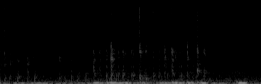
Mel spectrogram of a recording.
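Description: Quick, irregular keystrokes on a computer keyboard, typing out a short label in a craft setting, close and moderately quiet with a low room hum underneath.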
